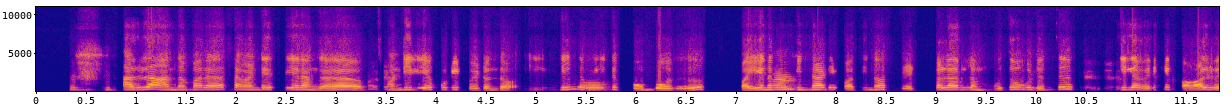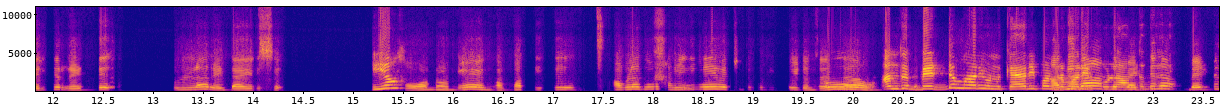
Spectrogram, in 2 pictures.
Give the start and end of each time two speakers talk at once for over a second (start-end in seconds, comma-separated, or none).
none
